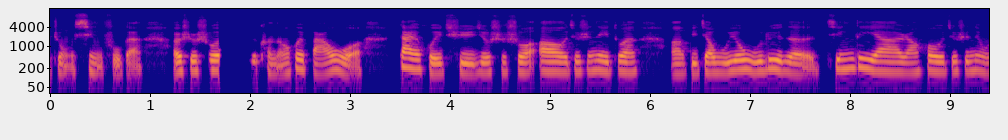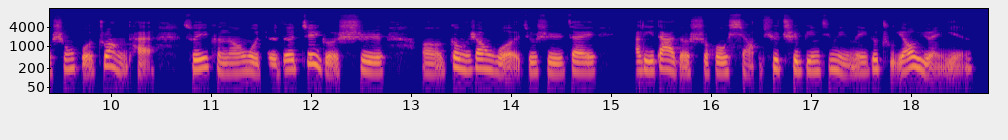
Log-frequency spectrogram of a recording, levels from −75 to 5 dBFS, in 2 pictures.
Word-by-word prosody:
种 - - -8
幸 - - -3
福 - - -5
感。 - - -4 0.3
而 160 - +5
是 165 +1 0
说 175 +1 +4 0.4
可 150 - -7
能 140 +2 -4
会 185 +3 +3
把 145 -4 -3
我 175 -3 +2 0.3
带 210 -4 +6
回 145 -6 +2
去， 145 -1 -1
就 150 0 -1
是 155 - -9
说， 155 0 +1
哦， 165 -2 +5
就 165 - -3
是 165 +1 -5
那 175 -2 +1
段， 160 -1 +1 0.3
啊， 140 +1 -3
比 145 - -2
较 150 +1 +3
无 150 0 0
忧 180 +2 +5
无 165 -3 +2
虑 190 0 +4
的 150 -4 +1
经 195 +1 -1
历 205 -3 +3
啊， 165 -2 +2
然 155 0 -2
后 165 -2 +4
就 165 +1 -5
是 165 - -4
那 170 +1 -3
种 155 -3 -4
生 195 +3 -4
活 205 - -1
状 240 -3 +1
态。 - - -3 0.3
所 185 - +1
以 205 +3 +5
可 - - -5
能 150 +2 -3
我 155 -4 +2
觉 135 - -3
得 180 +1 +3
这 265 +8 +1
个 - - -1
是， 155 -3 -1 0.3
呃， 145 -1 -3
更 195 -6 +3
让 190 -2 +1
我 145 - +1
就 155 - -4
是 150 -2 -2
在 155 -1 0 0.4
压 165 - -1
力 170 -1 +2
大 180 -1 +3
的 - - -1
时 - - -4
候 150 -1 0
想 155 - -6
去 195 - 0
吃 180 - 0
冰 165 0 -2
激 190 - -7
凌 150 -7 -3
的 - - -3
一 155 - -2
个 190 - +2
主 190 - -8
要 225 +1 +4
原 230 +3 -1
因。 210 -5 -7
165 Hz, 255 characters per minute, -24 LUFS, 155-185 Hz, 0.4 s, 带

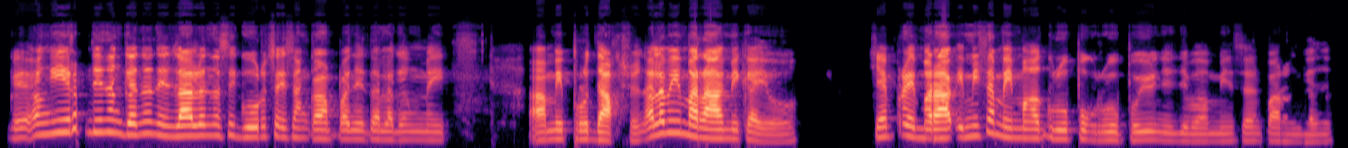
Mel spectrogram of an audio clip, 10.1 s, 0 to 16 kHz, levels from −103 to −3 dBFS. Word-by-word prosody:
Ge 190 - -6
ang 245 - -3
hirap 305 +5 +1
din 300 0 -2
ng 300 - -1
ganun, 260 +2 0
eh. 230 - -3
Lalo 230 +1 +5
na 235 -1 -9
siguro 210 -3 -7
sa 235 - -5
isang 200 -1 -9
company 175 -1 -4
talagang 160 -2 -11
may, 155 -1 -11 0.7
ah, 150 - +2
may 170 +1 -3
production. 155 -4 0
Alam 275 - +3
mo - - +1
'yong 270 -5 +3
marami 180 -3 +6
kayo? 130 -4 -7 0.5
Siyempre 215 +3 -1
mara 185 0 +7
eh, - - -2
minsan 225 +5 -3
may 210 -2 +1
mga 185 -1 -3
grupo-grupo 155 -4 -11
yun, 160 0 -9
eh, - - -20
di 140 - -15
ba? 135 0 -13
Minsan 140 +1 -16
parang 135 -2 -13
ganon. 125 +1 -19
175 Hz, 220 wpm, -22 LUFS, 150-220 Hz, 0.7 s, mara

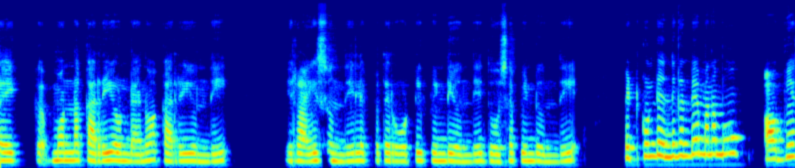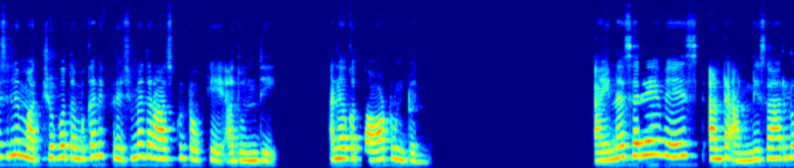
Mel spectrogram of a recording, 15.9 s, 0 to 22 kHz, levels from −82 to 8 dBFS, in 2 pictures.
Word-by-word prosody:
Like 185 0 -2 0.2
మొన్న 190 0 +1
curry 180 0 +3
వండాను, 175 -1 -2
ఆ - - -21
కర్రీ 175 0 -1
ఉంది. 165 +2 -5 0.7
ఈ - - -2
రైసుంది, 180 0 -2
లేకపోతే 180 0 -4
రోటి 170 +2 -2
పిండి 180 -1 0
ఉంది, 160 +2 -5
దోస 165 +1 -4
పిండుంది. 175 -1 -3 0.6
పెట్టుకుంటే 290 +5 +1
ఎందుకంటే, 295 +4 +2
మనము 335 +1 +1 0.5
ఆబ్వియస్‌లి 285 +7 +1
మర్చిపోతాము, 250 +1 +1
కానీ 290 +2 0
ఫ్రిడ్జ్ 240 -2 -3
మీద 290 - 0
రాసుకుంటే 230 +1 0
ఓకే 210 -1 -6 0.2
అది 185 - -4
ఉంది 190 -1 0 0.6
అనే 235 +2 +4
ఒక 245 - 0
థాటుంటుంది. 205 -7 +1 1.7
అయినా 205 +7 +2
సరే 300 +2 +7
వేస్ట్ 300 +1 +2
అంటే 235 - +4
అన్ని 185 +3 -1
సార్లు 245 +2 +2
200 Hz, 135 wpm, -22 LUFS, 180-255 Hz, 1.7 s, సరే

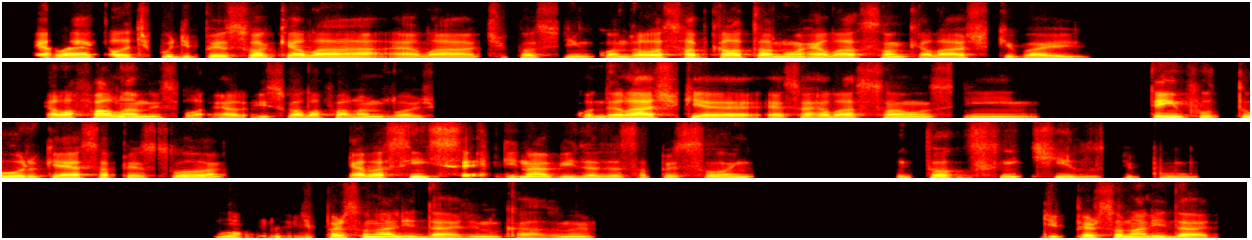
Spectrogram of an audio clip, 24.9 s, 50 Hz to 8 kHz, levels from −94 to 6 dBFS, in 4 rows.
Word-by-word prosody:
ela 135 +2 +4
é 145 - +6
aquele 145 0 +1
tipo 150 - -5
de 140 -1 -5
pessoa 135 -3 +2
que 135 +1 0
ela 135 -3 +3
ela, 110 -1 0
tipo 120 - -8
assim, 115 -1 -6
quando 115 0 -3
ela 115 +1 +6
sabe 120 +1 +1
que - - 0
ela 125 - +8
está 120 0 +3
numa 120 -1 +1
relação, 110 -1 +1
que - - -8
ela 110 0 +1
acha 110 0 -2
que 115 - -8
vai 105 -3 -1 1.1
Ela 125 - +4
falando, 150 -7 +5
isso, 100 - -14 0.2
eh, 105 -1 -3
isso 110 +1 -9
ela 115 0 +1
falando, 115 -4 -2
lógico, 105 0 -7 0.6
quando 120 0 -5
ela 120 +1 +8
acha, 120 - +1
que 125 - -1
é, 110 -2 +2
essa 110 +4 -2
relação, 115 -1 +1
assim, 110 -1 -8 0.6
tem 130 +1 +6
futuro, 130 -1 -1
que - - -5
é 115 - +5
essa 120 0 +1
pessoa, 145 +8 -2 0.6
ela 125 - +4
se 140 +6 +1
insere 155 -7 -2
na 110 -1 +2
vida 110 +1 -4
dessa 105 0 -7
pessoa 120 +1 -4
em 120 - -3 0.7
em - - -7
todos - - -2
os - - -13
sentidos, 110 -5 -6
tipo 110 +1 -13 1.4
No 170 +3 -2
nivel 170 -2 -11
de 160 - -14
personalidade 155 - +1
no 105 0 -3
caso, 100 -1 -9
né. 105 0 -3 2.3
De - - -6
personalidade. 120 -5 +1
115 Hz, 165 wpm, -22 LUFS, 110-130 Hz, 2.3 s, ela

